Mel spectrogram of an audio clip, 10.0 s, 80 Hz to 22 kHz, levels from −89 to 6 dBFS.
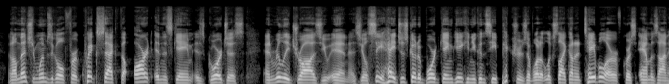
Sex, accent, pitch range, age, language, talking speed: male, American, 145-205 Hz, 40-59, English, 270 wpm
